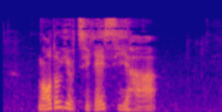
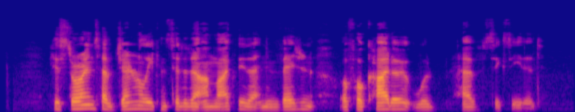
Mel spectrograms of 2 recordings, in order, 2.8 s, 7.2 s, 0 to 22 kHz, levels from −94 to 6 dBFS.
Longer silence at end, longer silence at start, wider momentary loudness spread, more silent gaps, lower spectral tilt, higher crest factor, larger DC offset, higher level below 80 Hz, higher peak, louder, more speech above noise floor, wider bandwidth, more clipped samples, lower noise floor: first, 0.85 s vs 0.5 s; second, 0.5 s vs 0.7 s; second, 5 LU vs 20 LU; neither; second, -3 dB/octave vs -6.5 dB/octave; about the same, 20 dB vs 24 dB; neither; first, -62 dBFS vs -70 dBFS; second, -8 dBFS vs -4 dBFS; about the same, -25 LUFS vs -26 LUFS; second, 40 dB vs 44 dB; first, 12 kHz vs 10.5 kHz; neither; second, -65 dBFS vs -70 dBFS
